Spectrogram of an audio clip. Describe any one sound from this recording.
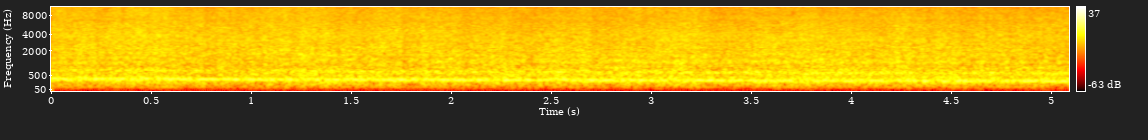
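Many footsteps shuffle on a hard floor.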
